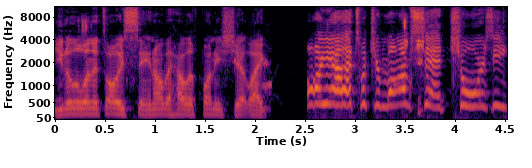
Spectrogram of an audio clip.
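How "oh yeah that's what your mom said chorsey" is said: very high-pitched put-on Canadian accent. Reminding another person of a funny character from a show, do a Letterkenny character voice. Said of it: "sounds like that character from Letterkenny".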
